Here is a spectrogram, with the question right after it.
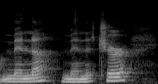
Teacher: it's just a short reduced second syllable without a clear vowel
